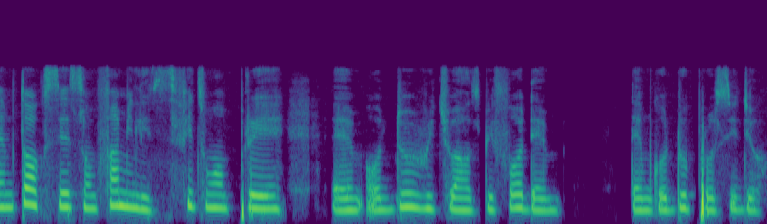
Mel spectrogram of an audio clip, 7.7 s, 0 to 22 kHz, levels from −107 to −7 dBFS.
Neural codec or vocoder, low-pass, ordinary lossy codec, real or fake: none; 7.2 kHz; none; real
